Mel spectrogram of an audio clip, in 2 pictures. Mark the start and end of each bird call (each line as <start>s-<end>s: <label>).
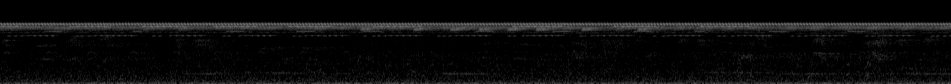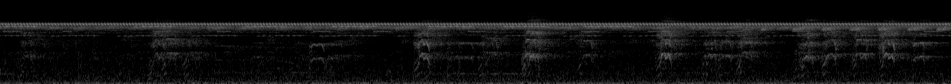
0.0s-2.5s: unidentified bird
0.0s-10.7s: Buff-breasted Wren (Cantorchilus leucotis)
0.0s-19.0s: Amazonian Trogon (Trogon ramonianus)
0.0s-19.0s: Gray-fronted Dove (Leptotila rufaxilla)
10.3s-12.0s: unidentified bird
